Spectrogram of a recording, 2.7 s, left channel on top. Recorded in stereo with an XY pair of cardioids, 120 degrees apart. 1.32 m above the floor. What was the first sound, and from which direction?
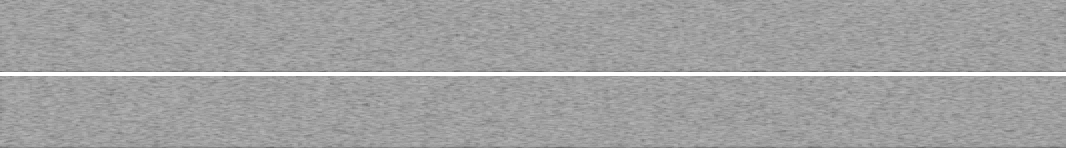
Only background noise.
